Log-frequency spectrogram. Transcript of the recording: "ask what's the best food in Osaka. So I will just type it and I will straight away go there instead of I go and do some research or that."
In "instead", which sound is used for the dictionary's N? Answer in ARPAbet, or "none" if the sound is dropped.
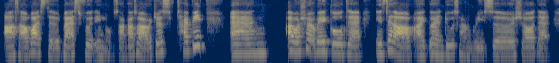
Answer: N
